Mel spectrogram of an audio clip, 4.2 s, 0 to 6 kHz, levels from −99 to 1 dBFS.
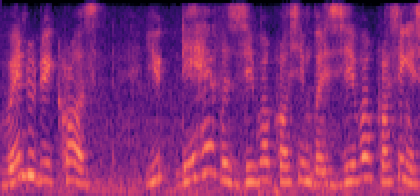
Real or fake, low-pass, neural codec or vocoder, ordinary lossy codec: real; 5.4 kHz; none; AAC, 32 kbps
